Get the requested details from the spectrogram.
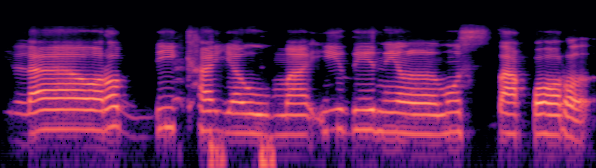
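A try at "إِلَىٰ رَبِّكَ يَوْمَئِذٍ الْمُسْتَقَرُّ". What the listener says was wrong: Kenapa mustaqor? Kenapa memantul? Nggak ada sifat qalqalah. Mustaqor. Roknya tasdid dinaber. Mustaqor. Ketika waqaf pada huruf yang bertasdid itu dinaber. Kecuali kalau huruf yang bertasdid di akhirnya ya atau yang diwakafkannya itu adalah huruf-huruf yang punya sifat qalqalah. Yang qutobu jaddin ya.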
